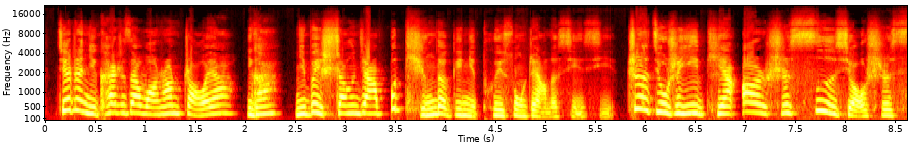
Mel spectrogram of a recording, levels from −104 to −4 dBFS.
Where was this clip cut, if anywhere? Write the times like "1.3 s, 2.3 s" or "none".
2.0 s, 2.4 s, 5.8 s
